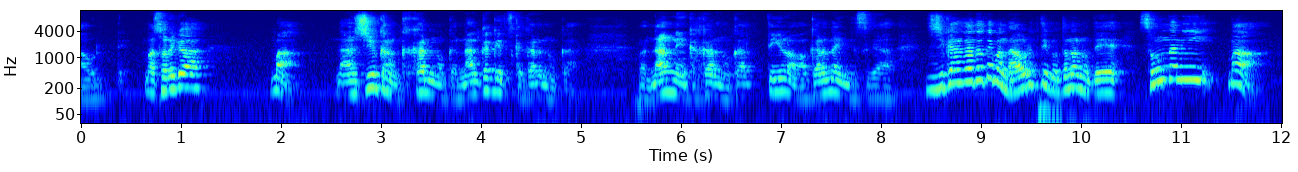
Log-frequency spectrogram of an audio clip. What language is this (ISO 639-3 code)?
jpn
